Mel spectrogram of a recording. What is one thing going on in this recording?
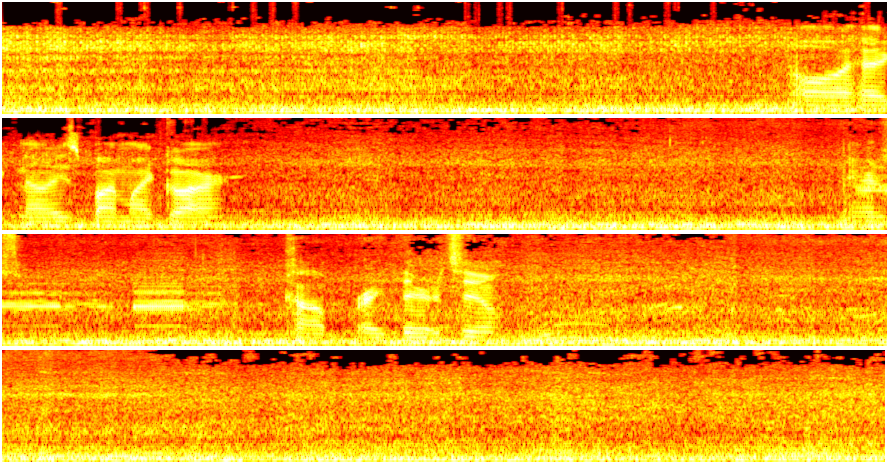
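Car engines idle with a steady low rumble.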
